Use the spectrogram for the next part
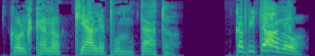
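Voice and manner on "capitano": high-pitched call back; shouted answer. A narrator's reading. Lookout answering the captain from the mast, calling out. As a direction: hail the captain from far off.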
